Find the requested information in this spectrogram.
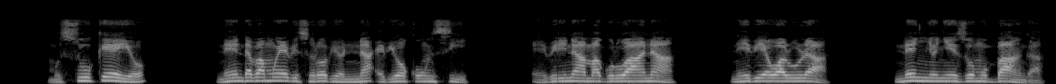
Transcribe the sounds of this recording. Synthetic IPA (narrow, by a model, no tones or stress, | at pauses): musuːke̞ːjo̞ | ne̞ːndaβamwe̞ːβiso̞ɾo̞βjo̞nːaʔe̞βjo̞ːkuːnsi | eβiɾinaːmaɡulwaːna | ne̞βje̞ːwalula | ne̞ɲːo̞ɲe̞zo̞ːmubːaːŋɡa̰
